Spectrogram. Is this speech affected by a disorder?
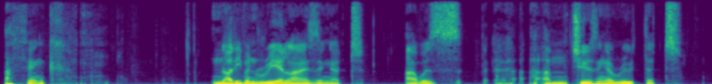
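Yes: stutter; stutter since childhood, severe in youth, fear of speaking, shyness, later gained confidence; stutter still present, noticeably slowing interview, more relaxed as interview goes on; worse under stress, less when relaxed, chose menu items by what could be said; here prolonged sounds, blocks.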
